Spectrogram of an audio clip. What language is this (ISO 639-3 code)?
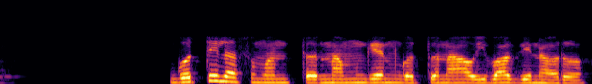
kan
